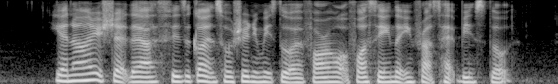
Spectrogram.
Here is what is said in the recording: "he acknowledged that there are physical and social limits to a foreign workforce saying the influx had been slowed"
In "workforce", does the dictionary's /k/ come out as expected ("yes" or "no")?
no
